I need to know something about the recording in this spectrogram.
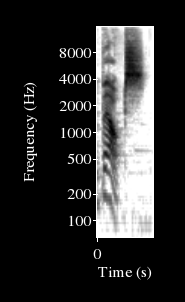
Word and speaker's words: Belk: no no it's like i've always called it belks but it's actually belk yeah it's belk yeah it's the same thing like oh i'm going to i'm going to belks you ever you just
